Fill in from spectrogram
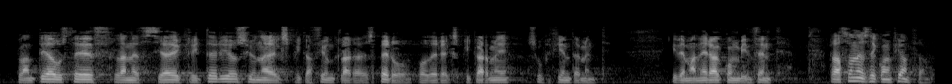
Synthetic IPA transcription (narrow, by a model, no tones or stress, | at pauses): plant̪e̞aust̪e̞ðlane̞θesiðaðe̞kɾit̪e̞ɾjo̞siunaeksplikaθjo̞ŋklaɾaespe̞ɾopo̞ð̞e̞ɾe̞ksplikaɾme̞sufi̥θje̞nt̪e̞mẽ̞nt̪e̥ | iðe̞mane̞ɾako̞mbin̟θe̞nt̪e̥raθo̞ne̞zðe̞ko̞ɱfjan̟θa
